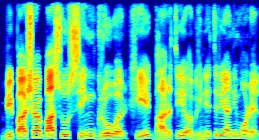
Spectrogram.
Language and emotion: Goan Konkani, neutral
